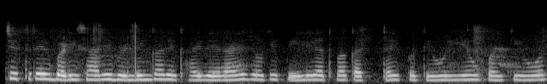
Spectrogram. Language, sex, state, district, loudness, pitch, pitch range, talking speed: Hindi, female, Madhya Pradesh, Bhopal, -18 LUFS, 210 Hz, 200-220 Hz, 220 wpm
